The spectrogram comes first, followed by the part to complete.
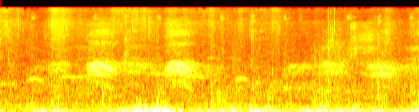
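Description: A bird calling about four times in short calls, over an irregular low rumble on the microphone that is loudest about a second and a half in.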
